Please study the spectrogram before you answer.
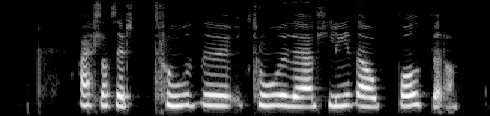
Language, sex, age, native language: Icelandic, female, 14, Icelandic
